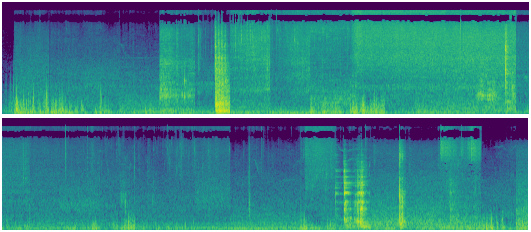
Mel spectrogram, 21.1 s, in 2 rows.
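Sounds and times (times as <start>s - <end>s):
onion sizzling in hot fat: 4.6s - 12.5s.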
